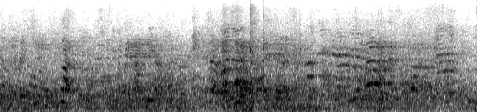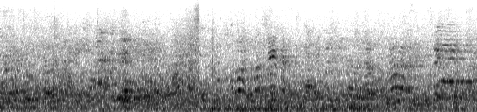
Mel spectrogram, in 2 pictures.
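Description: Football players shout and call to each other across an open pitch, heard from a distance.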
